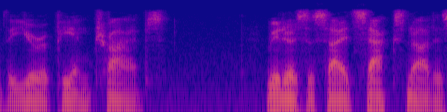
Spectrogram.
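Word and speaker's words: Saxnot: Europe meant when they spoke of their God sax not the symbol of the crucifix hovers over the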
